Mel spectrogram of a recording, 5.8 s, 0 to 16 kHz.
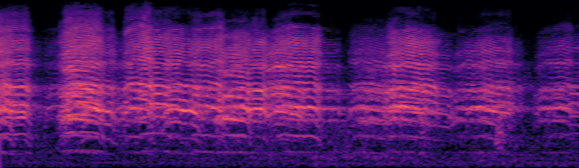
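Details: Australian ravens, fifteen or more, gathered around a dying companion in a Kellyville street, Sydney, 1 July 2012, calling in apparent mourning. Dense, overlapping nasal wails, each long and sliding downward at the end.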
